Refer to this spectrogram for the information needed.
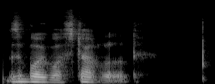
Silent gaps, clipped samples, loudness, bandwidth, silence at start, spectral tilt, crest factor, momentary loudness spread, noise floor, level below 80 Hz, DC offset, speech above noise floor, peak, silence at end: none; under 0.1%; -29 LUFS; 13.5 kHz; 0.05 s; -5.5 dB/octave; 20 dB; 18 LU; -71 dBFS; -64 dBFS; under 0.1%; 42 dB; -10 dBFS; 0.1 s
